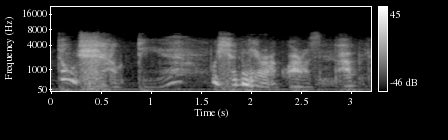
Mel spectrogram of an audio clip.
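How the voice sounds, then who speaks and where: An actress playing a sugary, falsely forgiving wife, cooing and mock-wounded, in 1940s screwball comedy banter on a muffled film soundtrack. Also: female voice, a little high, very animated, normal speed, a bit bright. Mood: mock-wounded, sweet. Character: sugary, falsely forgiving rich young wife, needling sweetly. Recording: muffled old film sound, murmuring crowd.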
